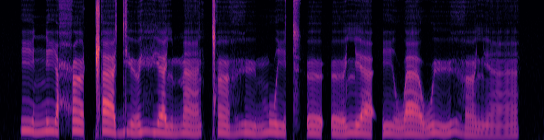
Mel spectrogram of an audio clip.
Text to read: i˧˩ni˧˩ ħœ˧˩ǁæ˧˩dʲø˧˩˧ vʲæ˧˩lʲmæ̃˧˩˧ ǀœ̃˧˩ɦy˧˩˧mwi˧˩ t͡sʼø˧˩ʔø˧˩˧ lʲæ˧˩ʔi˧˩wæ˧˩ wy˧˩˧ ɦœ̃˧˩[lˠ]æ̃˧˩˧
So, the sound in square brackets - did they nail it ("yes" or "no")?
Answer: no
